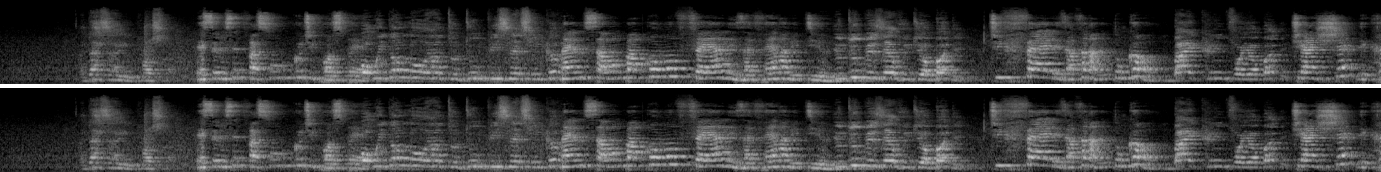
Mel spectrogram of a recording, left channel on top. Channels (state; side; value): identical; both; correlation 1.00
